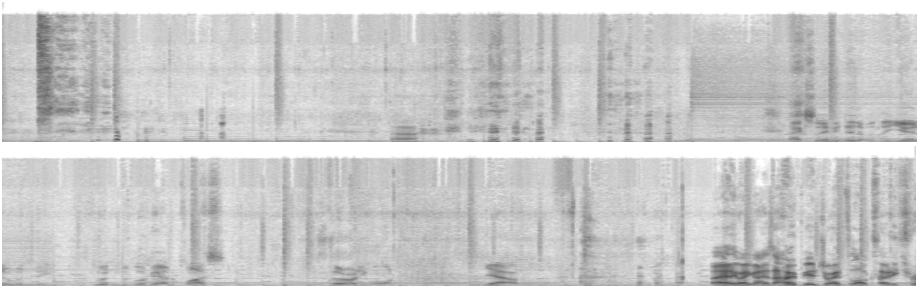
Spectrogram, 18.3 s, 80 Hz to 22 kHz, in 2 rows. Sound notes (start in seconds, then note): 3.0 laughing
